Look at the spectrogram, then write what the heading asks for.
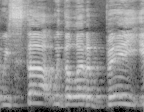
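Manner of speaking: ordinary delivery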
